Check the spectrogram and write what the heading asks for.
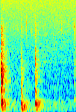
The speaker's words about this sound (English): If Toronto were to win the Stanley Cup, knock on wood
